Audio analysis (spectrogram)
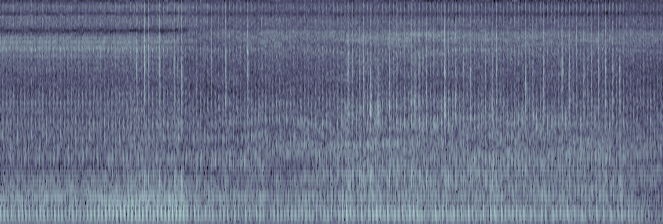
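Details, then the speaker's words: Engine idling after the car's inspection, following an oil-in-coolant repair: uneven light ticking and rattle over the idle, located somewhere inside the engine, source unclear; unidentified engine noise at idle. "es aquí el ruido que hace es aquí dentro"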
